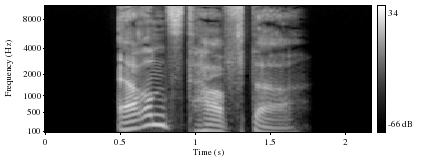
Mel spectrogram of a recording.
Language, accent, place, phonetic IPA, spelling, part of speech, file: German, Germany, Berlin, [ˈɛʁnsthaftɐ], ernsthafter, adjective, De-ernsthafter.ogg
- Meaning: inflection of ernsthaft: 1. strong/mixed nominative masculine singular 2. strong genitive/dative feminine singular 3. strong genitive plural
